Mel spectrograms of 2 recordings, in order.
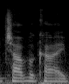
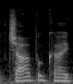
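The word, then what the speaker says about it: Tjapukai: And this was not Cairns, not Cairns, but K-A-I. It's called the Chabukai Cultural Park. It's spelled T-J-A-B-U-K-A-I, I think.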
